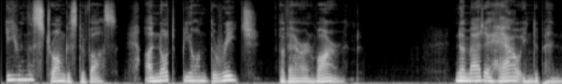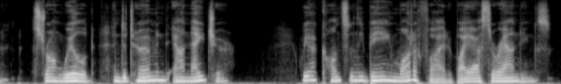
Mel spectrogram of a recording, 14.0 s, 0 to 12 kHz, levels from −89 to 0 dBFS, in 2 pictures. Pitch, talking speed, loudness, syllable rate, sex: 140 Hz, 130 wpm, -18 LUFS, 4.9 syllables/s, male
